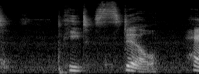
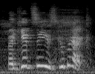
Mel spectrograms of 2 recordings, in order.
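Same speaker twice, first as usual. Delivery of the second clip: calling out; 11 semitones higher, 5 dB louder, faster than usual. Real, not acted. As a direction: call her back into frame. Calling to child.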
